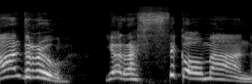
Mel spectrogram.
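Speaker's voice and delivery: put-on Scottish accent. Quoting a man in Scotland addressing Andrew, imitating a Scottish accent. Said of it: "that's how he said it".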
